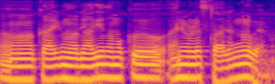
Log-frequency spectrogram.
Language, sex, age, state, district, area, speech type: Malayalam, male, 45-60, Kerala, Pathanamthitta, rural, spontaneous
